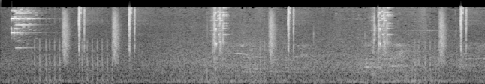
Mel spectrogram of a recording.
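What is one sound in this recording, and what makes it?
Footsteps tap on pavement at a walking pace.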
